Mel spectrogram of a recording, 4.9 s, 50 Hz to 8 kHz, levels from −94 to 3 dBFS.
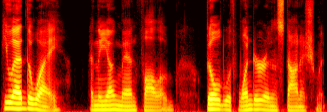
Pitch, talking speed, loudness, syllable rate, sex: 115 Hz, 170 wpm, -20 LUFS, 5.4 syllables/s, male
